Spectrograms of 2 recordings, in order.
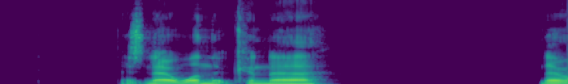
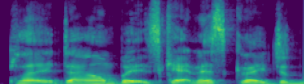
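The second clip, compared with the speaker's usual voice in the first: ordinary talk, nothing marked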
